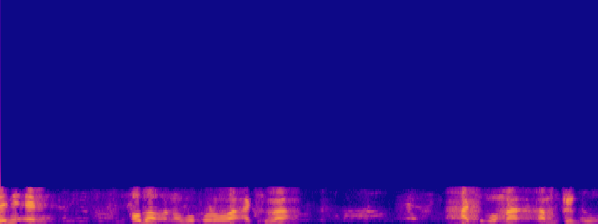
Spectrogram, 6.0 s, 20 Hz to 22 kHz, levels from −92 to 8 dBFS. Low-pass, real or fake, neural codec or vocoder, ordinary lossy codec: 3.6 kHz; real; none; AAC, 16 kbps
